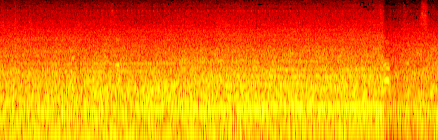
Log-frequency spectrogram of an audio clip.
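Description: Engine and road noise of a moving vehicle, heard from inside it: a dense steady rumble with an engine hum that rises slightly in pitch through the second half. The sound cuts off sharply just before the end.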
